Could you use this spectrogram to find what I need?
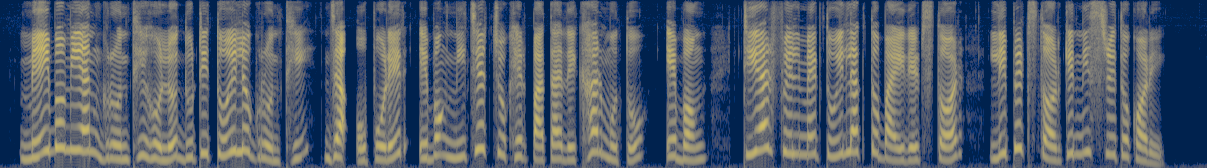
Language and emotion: Bengali, neutral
